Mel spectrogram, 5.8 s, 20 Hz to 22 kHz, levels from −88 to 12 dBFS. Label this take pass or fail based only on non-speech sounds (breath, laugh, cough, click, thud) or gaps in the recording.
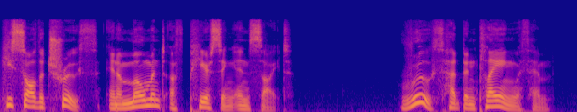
pass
